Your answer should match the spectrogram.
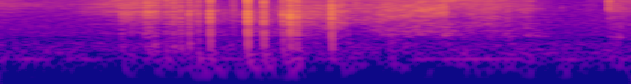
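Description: A picture-book page being turned: a faint, brief paper rustle with a few quick crackles about half a second to a second in.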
